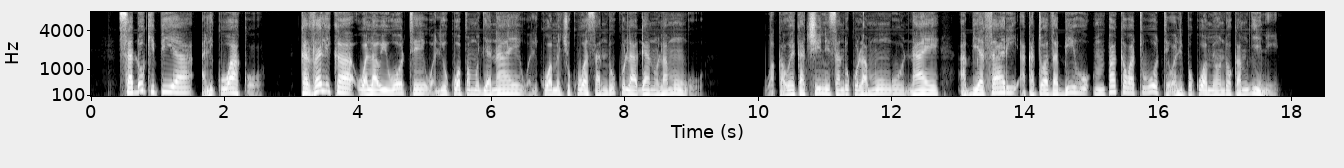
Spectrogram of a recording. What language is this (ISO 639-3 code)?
swa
